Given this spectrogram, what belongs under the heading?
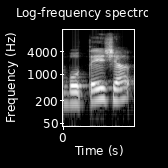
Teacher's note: Sí, y es curioso que en algunas zonas de Jaén hay una variante rehilada de ese yeísmo pronunciando botella parecido a cómo pronuncian estos sonidos los argentinos o uruguayos, con una fricción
